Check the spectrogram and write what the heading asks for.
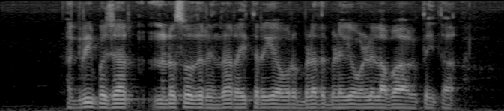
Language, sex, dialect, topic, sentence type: Kannada, male, Central, agriculture, question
